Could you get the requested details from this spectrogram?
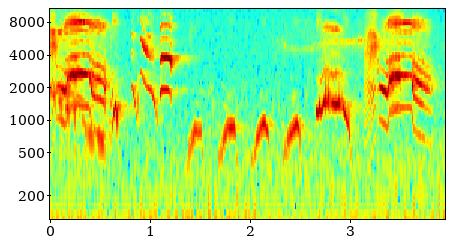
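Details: Solitary black cacique (Cacicus solitarius) song: a varied mix of harsh, nasal squawks and chattering notes, with a run of four liquid whistles near the middle that rise and fall.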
